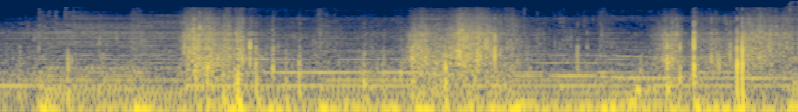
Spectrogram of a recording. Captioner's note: snow crunching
